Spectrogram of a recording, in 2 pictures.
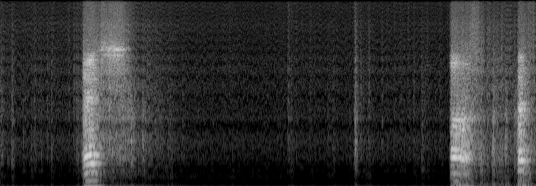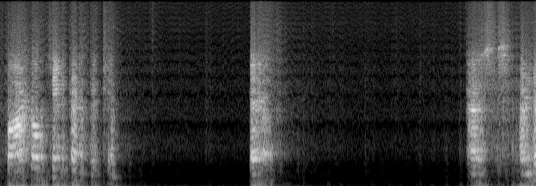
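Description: A middle-aged man speaks calmly over a microphone, in short bursts with pauses.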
